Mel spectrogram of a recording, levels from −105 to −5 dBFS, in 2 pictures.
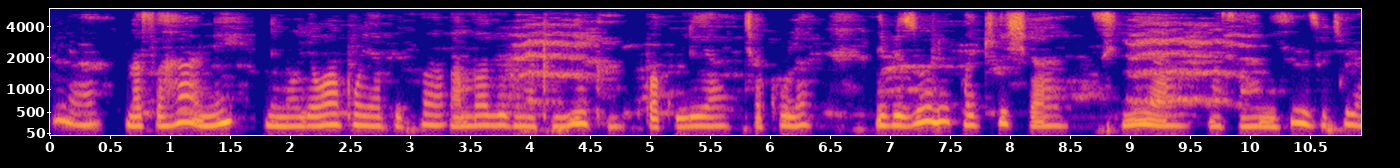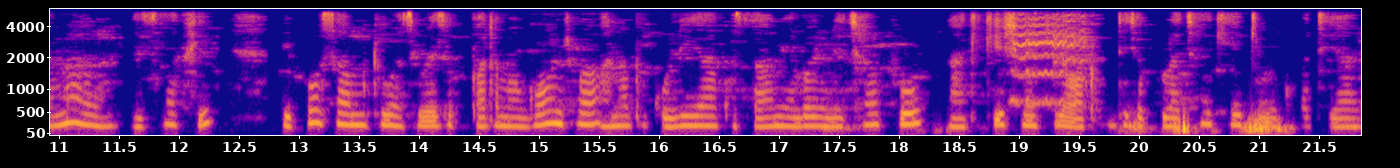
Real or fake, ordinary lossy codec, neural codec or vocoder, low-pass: real; Opus, 64 kbps; none; 5.4 kHz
